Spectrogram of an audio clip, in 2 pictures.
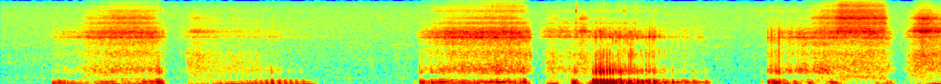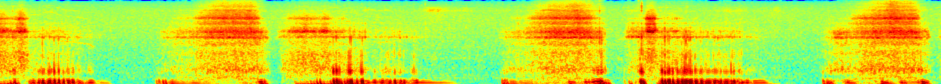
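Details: Sleeping English Bulldog snoring: loud, rattling snores with each breath, irregular and snorting.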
